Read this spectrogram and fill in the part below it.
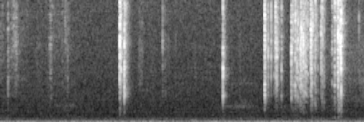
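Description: Quiet crisp tearing and crinkling as a paper card frame is peeled away, a few short bursts over a low background hum, no talking.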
